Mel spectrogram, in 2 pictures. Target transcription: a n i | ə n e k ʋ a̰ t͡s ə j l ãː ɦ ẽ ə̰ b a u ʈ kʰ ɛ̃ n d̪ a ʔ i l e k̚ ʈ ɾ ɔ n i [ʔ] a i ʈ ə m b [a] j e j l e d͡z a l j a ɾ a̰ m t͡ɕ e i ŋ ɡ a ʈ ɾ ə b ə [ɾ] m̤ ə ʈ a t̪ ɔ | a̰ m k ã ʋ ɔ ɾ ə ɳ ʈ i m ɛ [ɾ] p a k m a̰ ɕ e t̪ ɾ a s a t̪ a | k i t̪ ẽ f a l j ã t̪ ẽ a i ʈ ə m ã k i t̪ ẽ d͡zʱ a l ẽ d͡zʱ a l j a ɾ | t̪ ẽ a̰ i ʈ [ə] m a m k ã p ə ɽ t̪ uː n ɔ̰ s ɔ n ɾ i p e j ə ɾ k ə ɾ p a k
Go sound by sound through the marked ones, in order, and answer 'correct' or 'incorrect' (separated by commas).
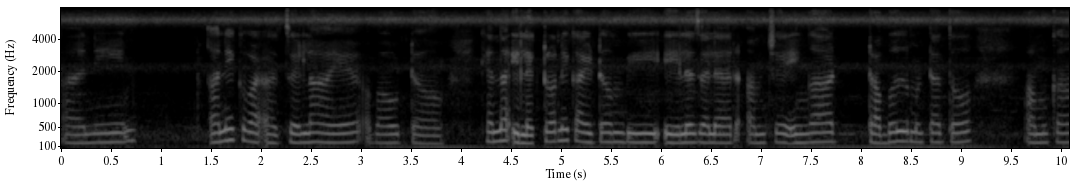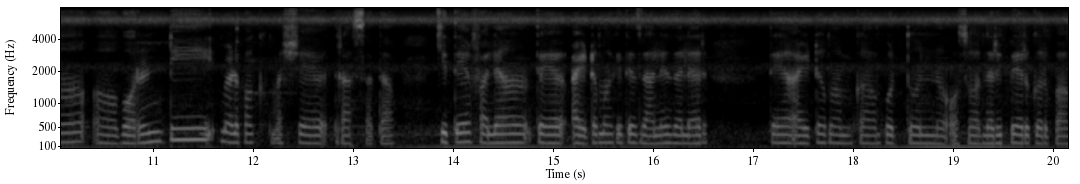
incorrect, incorrect, incorrect, incorrect, correct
